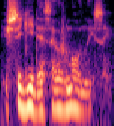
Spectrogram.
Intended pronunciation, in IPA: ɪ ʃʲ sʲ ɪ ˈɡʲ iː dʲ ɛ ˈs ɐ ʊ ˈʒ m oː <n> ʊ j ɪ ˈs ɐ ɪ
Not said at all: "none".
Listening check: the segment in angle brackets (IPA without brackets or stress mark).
n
